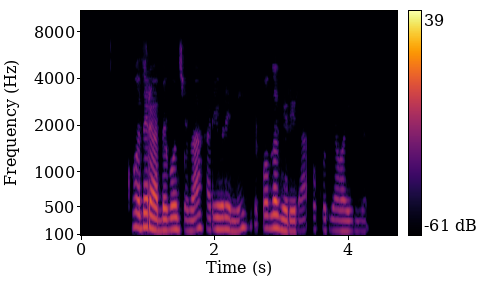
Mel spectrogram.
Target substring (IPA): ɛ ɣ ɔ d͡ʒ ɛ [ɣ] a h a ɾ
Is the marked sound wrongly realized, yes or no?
no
